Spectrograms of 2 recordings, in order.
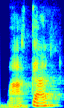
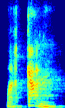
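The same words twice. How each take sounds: First: Said as a surprised, disbelieving question. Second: Said sharply, like an angry command. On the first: Expresses disbelief that they will eat. "It's like, "What? We will eat?"" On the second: Eat, now, as an angry order. "kayak kita marah gitu"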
